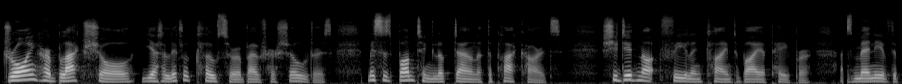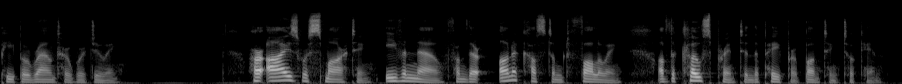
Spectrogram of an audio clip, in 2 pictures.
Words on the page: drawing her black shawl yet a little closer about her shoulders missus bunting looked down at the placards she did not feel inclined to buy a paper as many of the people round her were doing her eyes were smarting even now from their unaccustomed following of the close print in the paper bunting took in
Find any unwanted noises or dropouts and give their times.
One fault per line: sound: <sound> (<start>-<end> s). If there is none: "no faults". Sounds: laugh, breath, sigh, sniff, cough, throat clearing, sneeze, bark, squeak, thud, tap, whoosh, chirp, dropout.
sound: dropout (8.4-8.5 s)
